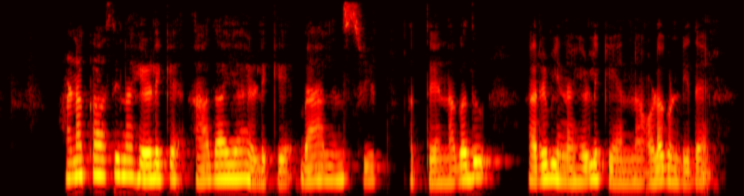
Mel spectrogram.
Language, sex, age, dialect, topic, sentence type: Kannada, female, 56-60, Coastal/Dakshin, banking, statement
